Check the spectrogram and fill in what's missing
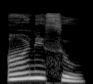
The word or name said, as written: ಅಣಸು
